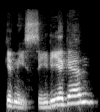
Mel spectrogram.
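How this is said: The pitch rises high and loud at the end. It is a question. "a question with a low pitch accent and a high boundary sequence"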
